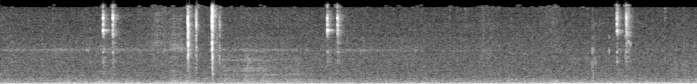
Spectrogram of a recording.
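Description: A few faint clicks from a computer keyboard and mouse, some in quick pairs, scattered over a low steady hum: keys pressed while a date is corrected, then the mouse button.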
